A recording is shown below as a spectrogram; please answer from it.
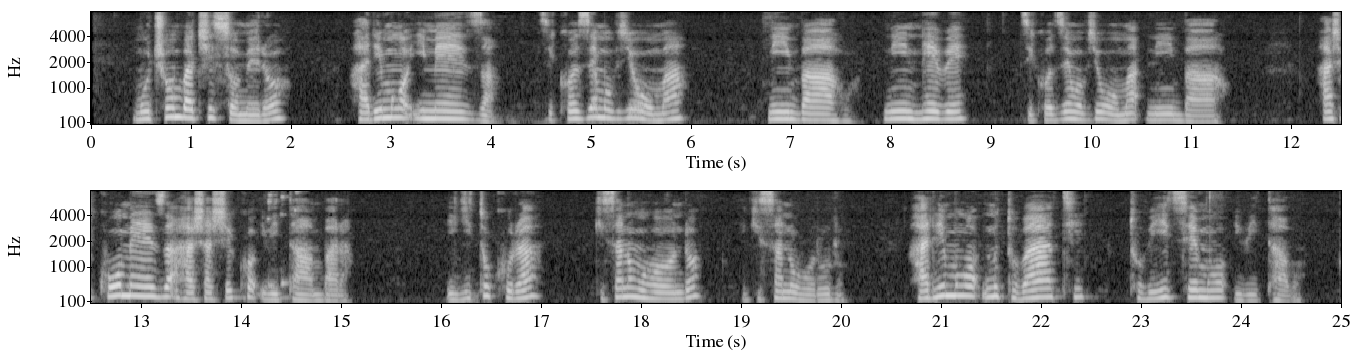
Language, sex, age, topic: Rundi, female, 36-49, education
